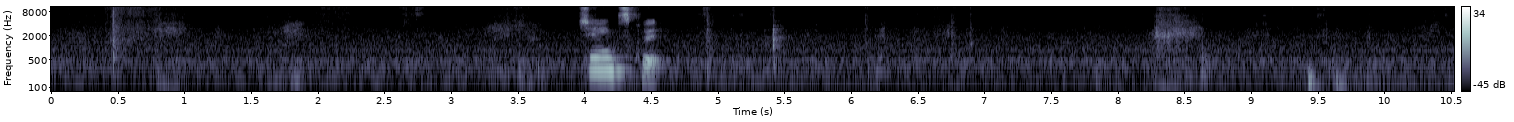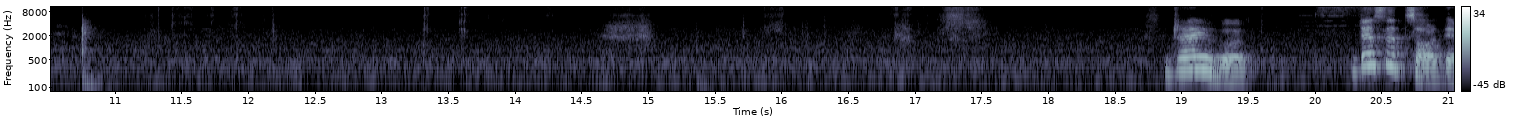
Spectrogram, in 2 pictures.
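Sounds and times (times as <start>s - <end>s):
paper pages rustling: 4.8s - 7.2s, 8.3s - 18.2s.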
